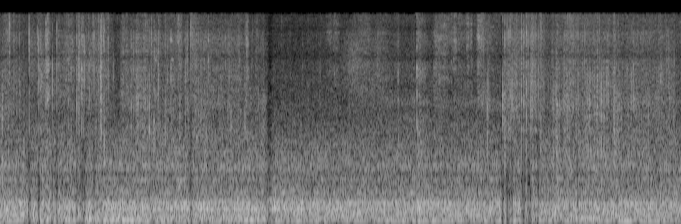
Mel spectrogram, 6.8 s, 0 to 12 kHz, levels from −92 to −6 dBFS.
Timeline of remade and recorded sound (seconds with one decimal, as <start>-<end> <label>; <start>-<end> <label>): 0.0-6.8 recorded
